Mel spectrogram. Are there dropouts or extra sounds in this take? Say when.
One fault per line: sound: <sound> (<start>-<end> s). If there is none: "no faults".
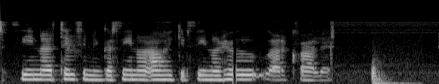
sound: dropout (2.3-2.4 s)
sound: thud (3.7-4.2 s)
